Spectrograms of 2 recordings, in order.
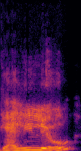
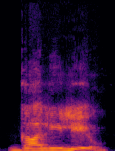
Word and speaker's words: Galileo: বলা হচ্ছিল তখন যে the pronunciation is not exactly Galileo, it should be pronounced as Galileo.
